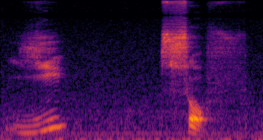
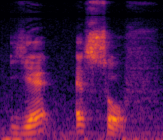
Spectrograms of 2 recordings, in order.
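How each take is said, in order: First: The first syllable has an 'i' vowel. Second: The first syllable has an 'e' vowel. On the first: This is the regular form without the guttural rule. The speaker calls it wrong. "Normalmente nós teríamos Yik... nesse caso seria Yi-Sof" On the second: This is the actual form after the guttural rule. The speaker calls it right. "o Hirek se torna em um Segol. Por isso que nós temos Ye Esof"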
